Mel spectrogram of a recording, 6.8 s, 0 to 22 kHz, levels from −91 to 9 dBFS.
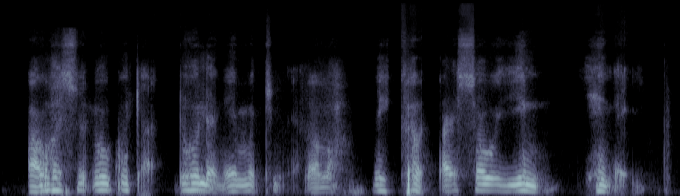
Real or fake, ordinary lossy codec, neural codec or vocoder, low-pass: fake; Opus, 24 kbps; codec, 44.1 kHz, 2.6 kbps, DAC; 19.8 kHz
